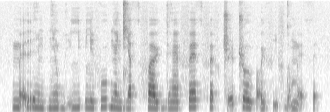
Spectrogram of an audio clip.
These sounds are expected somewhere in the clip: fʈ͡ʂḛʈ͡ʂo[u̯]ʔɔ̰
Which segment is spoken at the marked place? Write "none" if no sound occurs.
u̯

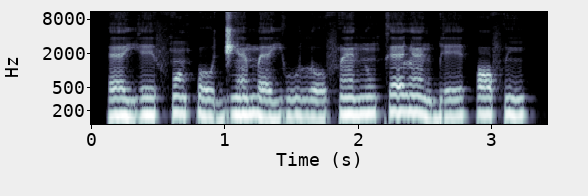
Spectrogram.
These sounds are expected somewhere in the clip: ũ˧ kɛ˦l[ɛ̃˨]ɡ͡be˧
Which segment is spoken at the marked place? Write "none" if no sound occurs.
ɛ̃˦˨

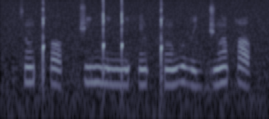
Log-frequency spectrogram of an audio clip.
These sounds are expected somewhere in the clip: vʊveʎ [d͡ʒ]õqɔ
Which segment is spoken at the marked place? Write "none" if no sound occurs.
d͡ʒ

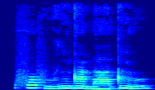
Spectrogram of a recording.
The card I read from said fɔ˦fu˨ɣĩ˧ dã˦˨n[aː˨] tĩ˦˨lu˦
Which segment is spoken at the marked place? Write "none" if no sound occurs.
aː˨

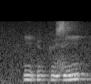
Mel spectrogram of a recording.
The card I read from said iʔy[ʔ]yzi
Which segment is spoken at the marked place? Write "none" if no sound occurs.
k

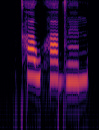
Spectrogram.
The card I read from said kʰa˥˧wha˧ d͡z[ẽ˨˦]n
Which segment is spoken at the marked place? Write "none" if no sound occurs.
ẽ˨˦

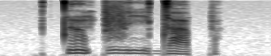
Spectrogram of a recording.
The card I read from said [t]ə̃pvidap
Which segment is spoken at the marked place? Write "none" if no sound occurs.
t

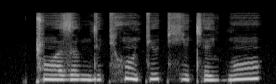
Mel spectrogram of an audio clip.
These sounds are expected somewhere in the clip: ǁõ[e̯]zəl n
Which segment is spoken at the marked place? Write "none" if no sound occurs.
ɐ̯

